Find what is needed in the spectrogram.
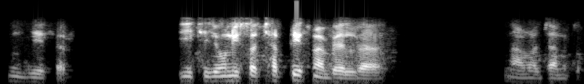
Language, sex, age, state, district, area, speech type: Maithili, male, 60+, Bihar, Purnia, rural, conversation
